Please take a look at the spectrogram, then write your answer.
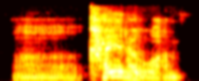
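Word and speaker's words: χ: 네, 그리스어를 쓰고 뭐 알파, 베타, 뭐 감마, 뭐 이런 에타, 뭐 이런 것들을 쓰는데, 이 x는 영문으로 된 x는 그리스어로 카이라고 읽습니다.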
